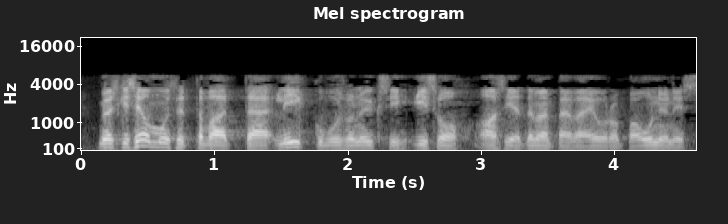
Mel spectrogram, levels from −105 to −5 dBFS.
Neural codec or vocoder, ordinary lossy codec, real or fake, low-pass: none; none; real; 5.4 kHz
